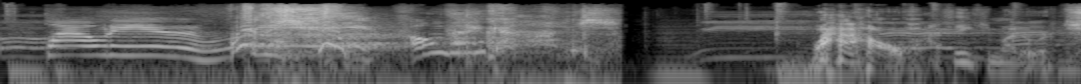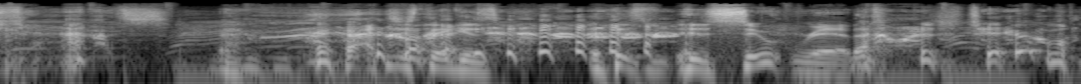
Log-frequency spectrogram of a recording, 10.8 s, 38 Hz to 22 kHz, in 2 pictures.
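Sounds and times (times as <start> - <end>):
speech: 0.9 - 3.1, 4.0 - 10.8
loud sneeze: 1.2 - 2.1
laughter: 6.4 - 10.8.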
